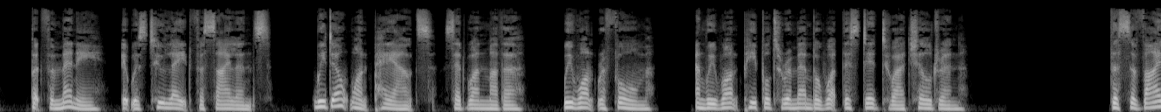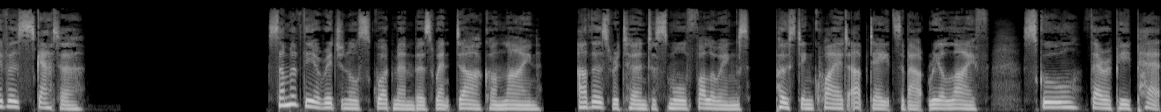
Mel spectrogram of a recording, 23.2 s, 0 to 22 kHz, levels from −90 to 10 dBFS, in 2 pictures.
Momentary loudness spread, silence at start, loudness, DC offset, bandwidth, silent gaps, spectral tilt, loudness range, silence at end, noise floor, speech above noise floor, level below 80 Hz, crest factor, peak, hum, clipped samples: 7 LU; 0.35 s; -20 LUFS; under 0.1%; 16 kHz; 2.96-3.02 s, 10.07-11.04 s, 12.83-14.28 s; -5.5 dB/octave; 3 LU; 0 s; under -90 dBFS; over 71 dB; -52 dBFS; 16 dB; -4 dBFS; none; under 0.1%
